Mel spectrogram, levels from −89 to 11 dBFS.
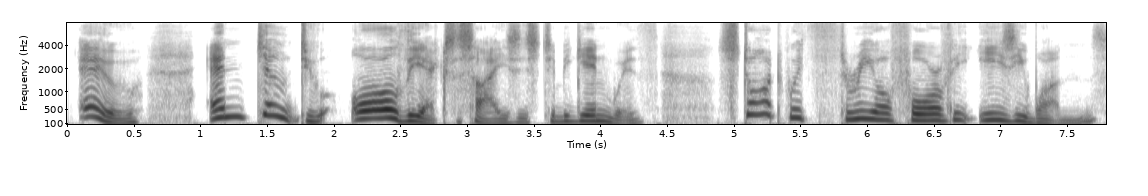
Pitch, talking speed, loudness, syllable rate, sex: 180 Hz, 145 wpm, -19 LUFS, 3.7 syllables/s, male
